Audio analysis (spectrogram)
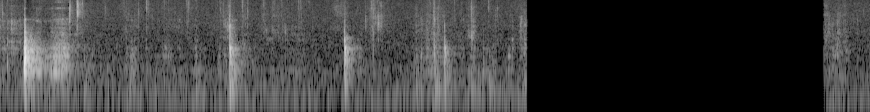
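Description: Cheesy bread topping of jalapeno popper mix with mayonnaise stirred in a bowl: a few sharp scraping knocks and clicks, close and fairly faint, separated by quieter gaps, then silence.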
